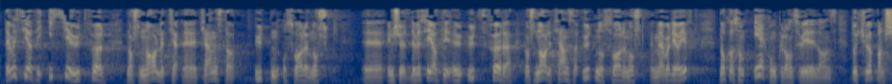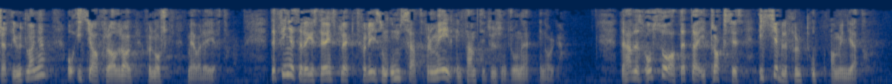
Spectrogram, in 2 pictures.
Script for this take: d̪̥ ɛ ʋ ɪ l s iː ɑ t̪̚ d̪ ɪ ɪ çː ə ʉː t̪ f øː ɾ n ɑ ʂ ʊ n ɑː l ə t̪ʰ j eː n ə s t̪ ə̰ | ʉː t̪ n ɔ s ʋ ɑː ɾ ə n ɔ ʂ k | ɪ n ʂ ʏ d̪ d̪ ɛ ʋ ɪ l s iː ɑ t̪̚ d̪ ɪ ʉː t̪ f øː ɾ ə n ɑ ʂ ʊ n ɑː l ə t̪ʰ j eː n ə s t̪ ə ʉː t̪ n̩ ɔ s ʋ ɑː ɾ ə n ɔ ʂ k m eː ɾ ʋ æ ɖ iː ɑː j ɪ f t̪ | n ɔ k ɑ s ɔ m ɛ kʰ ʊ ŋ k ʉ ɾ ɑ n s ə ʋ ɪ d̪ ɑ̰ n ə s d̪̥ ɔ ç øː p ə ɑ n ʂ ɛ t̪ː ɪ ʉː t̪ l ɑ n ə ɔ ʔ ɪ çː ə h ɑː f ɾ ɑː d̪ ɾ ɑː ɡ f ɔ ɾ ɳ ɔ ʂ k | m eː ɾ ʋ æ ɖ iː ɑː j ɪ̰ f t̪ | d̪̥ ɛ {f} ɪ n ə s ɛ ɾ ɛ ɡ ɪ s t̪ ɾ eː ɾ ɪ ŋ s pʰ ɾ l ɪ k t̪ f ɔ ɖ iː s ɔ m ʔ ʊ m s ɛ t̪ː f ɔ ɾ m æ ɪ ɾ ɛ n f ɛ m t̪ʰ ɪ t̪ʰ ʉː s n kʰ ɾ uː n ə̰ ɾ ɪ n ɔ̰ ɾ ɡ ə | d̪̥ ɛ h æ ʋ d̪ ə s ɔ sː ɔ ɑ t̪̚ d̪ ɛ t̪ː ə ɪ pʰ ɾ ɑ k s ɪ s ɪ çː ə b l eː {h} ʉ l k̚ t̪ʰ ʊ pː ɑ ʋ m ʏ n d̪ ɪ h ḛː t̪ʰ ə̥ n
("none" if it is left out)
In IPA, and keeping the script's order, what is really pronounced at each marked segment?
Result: f, f

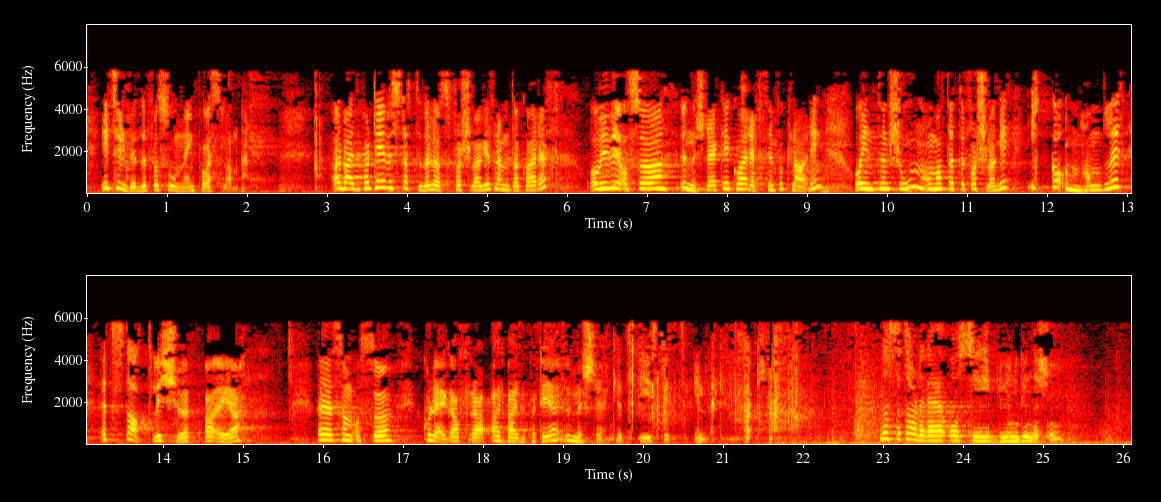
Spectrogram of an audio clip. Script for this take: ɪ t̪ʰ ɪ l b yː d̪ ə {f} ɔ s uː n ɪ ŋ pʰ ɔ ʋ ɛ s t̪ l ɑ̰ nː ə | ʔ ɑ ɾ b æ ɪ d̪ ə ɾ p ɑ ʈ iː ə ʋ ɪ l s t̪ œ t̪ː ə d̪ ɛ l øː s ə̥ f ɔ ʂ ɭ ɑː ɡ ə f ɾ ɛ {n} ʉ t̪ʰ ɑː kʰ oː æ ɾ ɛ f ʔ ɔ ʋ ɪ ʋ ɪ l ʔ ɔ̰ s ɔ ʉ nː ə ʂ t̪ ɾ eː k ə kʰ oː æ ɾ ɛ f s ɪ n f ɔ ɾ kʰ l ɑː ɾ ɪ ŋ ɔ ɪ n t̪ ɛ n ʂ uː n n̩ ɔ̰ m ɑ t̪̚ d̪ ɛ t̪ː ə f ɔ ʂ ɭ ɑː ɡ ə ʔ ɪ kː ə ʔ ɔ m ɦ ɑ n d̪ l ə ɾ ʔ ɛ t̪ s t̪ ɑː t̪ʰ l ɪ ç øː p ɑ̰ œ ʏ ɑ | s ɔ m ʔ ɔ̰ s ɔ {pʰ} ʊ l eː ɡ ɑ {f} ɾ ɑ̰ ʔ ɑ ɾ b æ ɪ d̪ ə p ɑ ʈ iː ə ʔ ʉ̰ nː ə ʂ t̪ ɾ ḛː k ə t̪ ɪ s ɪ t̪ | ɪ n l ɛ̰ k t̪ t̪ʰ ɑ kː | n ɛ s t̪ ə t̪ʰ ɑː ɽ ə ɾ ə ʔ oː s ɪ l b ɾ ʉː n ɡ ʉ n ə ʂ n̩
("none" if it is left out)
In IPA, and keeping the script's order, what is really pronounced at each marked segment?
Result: f, m, kʰ, f

